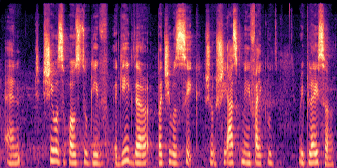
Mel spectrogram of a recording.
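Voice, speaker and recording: A woman's voice: medium pitch, a little mellow, slight background noise. A middle-aged woman from Israel with an Israeli accent, telling personal stories casually as an interviewee.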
